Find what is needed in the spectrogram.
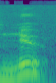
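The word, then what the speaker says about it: gnu: the G next is new that's an animal it's an it's an antelope a large African antelope and then you have foreign okay you also drop the G next is words that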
